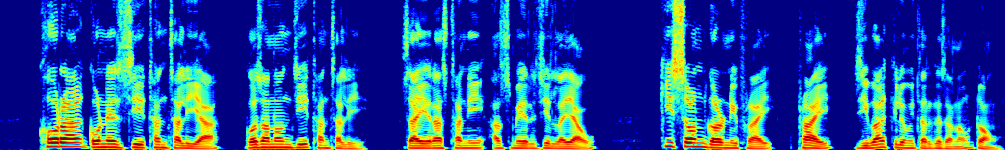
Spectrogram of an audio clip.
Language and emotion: Bodo, neutral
